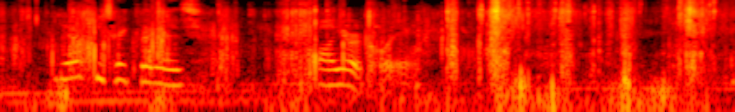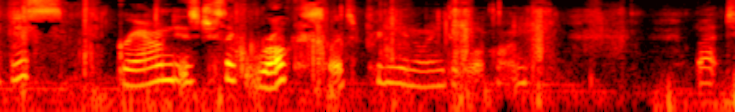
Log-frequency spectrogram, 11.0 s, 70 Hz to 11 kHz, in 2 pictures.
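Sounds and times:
footsteps on gravel: 0:00.0 - 0:10.4.

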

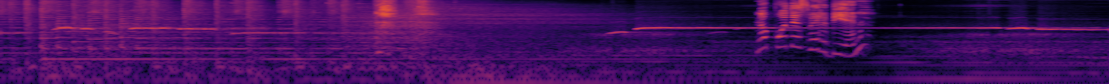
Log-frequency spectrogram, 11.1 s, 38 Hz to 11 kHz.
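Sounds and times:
noisy whoosh: 0:04.1 - 0:07.6
steady high-pitched tone: 0:06.2 - 0:11.0
woman's voice: 0:07.6 - 0:08.8.

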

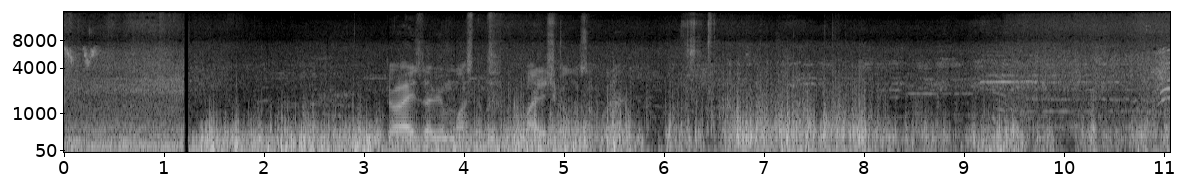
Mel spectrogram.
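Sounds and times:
gusty wind on microphone: 0:01.2 - 0:11.0.

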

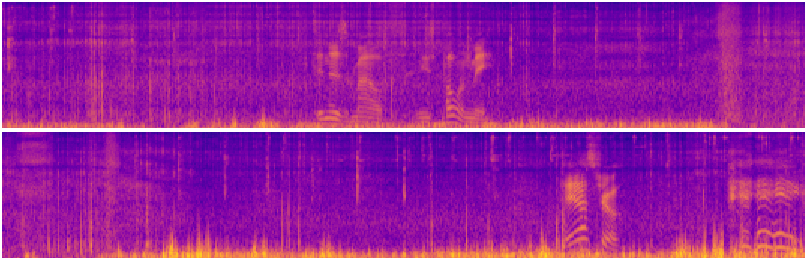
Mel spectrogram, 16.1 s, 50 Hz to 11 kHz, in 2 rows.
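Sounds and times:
sharp clicks: 0:00.0 - 0:15.4
skate blades gliding on ice: 0:00.0 - 0:16.0.

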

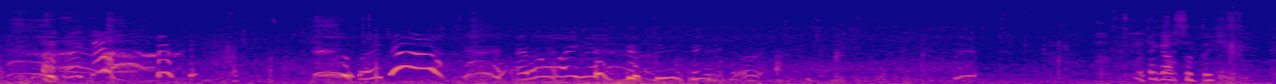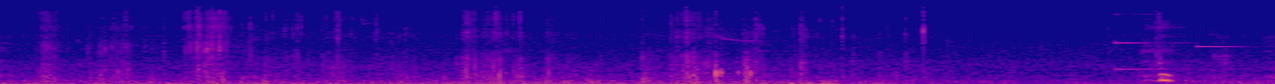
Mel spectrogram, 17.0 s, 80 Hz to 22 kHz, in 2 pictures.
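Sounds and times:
wind rumble on microphone: 0:00.0 - 0:06.5, 0:08.1 - 0:15.4.

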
